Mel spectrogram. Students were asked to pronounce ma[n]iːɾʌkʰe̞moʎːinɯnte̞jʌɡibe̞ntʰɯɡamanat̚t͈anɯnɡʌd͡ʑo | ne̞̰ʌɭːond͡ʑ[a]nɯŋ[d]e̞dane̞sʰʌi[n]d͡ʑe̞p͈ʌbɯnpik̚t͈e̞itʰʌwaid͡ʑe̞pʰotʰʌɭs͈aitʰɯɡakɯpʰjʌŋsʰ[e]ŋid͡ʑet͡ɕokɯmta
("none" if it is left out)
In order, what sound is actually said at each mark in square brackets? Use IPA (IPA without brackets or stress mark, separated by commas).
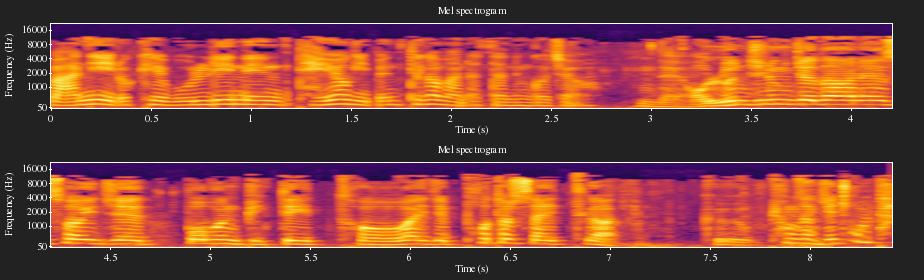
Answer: ɲ, i, d͡ʑ, none, a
